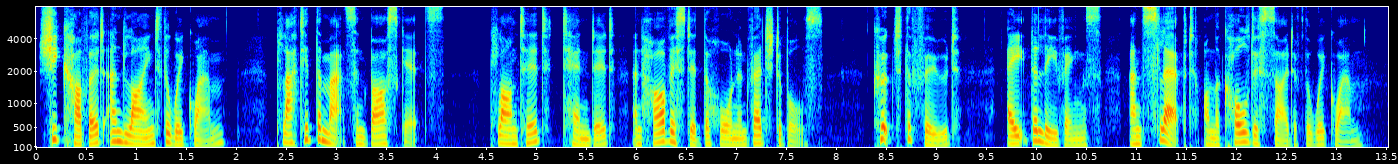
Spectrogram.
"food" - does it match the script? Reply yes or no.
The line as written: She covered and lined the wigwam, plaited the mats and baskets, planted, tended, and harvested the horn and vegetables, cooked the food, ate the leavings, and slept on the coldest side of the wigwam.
yes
